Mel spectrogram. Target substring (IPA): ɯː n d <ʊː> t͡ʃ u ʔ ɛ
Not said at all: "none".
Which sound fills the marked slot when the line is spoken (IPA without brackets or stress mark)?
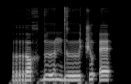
ɯː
